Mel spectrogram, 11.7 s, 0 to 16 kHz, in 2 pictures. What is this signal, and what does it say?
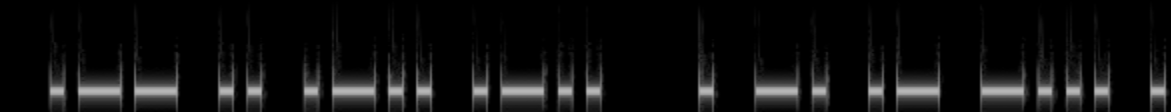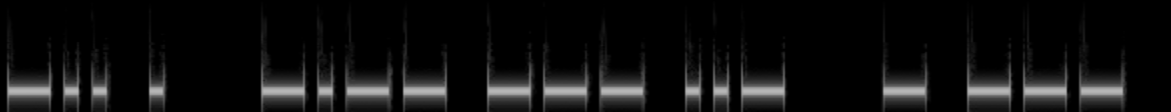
Morse code, heard as a keyed tone, about 17 wpm, 700 Hz. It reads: WILL ENABLE YOU TO
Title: Sentences from Top 1500 Words 17wpm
